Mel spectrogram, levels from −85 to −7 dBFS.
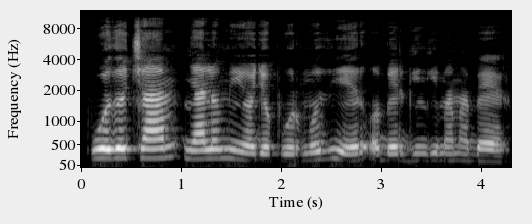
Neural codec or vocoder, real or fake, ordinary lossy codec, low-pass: none; real; Opus, 64 kbps; 10.8 kHz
